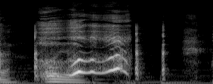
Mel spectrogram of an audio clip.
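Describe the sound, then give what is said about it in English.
A person imitates a sharp, voiced gasping breath, drawn in with a rising, strained pitch for about a second, followed by a couple of short breathy clicks. It is fairly loud. “Do the entrance breath. It's like a that gasp.”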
